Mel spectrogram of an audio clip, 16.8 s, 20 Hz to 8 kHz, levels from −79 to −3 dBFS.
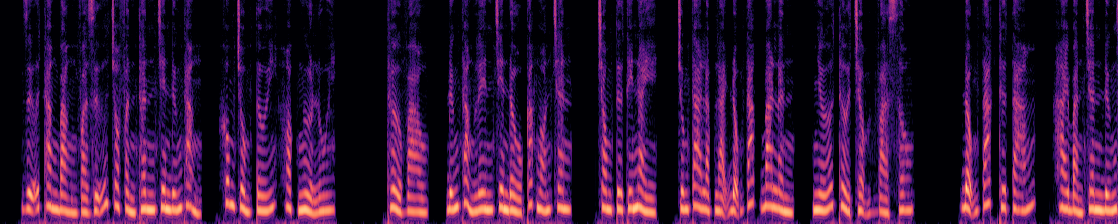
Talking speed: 185 wpm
